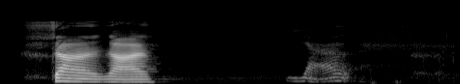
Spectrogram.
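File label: "goat", Mandarin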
